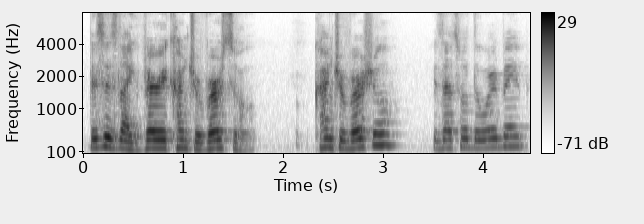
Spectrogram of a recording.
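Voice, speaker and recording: A man's voice: high-pitched, moderate pace. Young Jamaican man, casual live vlogger, rambling storyteller. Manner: rambling, animated storyteller who retells conversations.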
